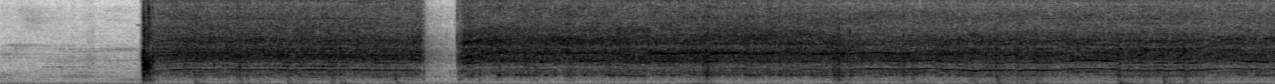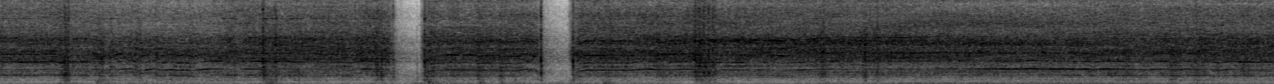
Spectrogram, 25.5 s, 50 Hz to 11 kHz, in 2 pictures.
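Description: A wire brush wheel on a power tool scrubbing rust off a 2012 Toyota RAV4 front wheel hub, a sustained loud grinding whir broken by a few brief pauses where the tool stops and restarts.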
